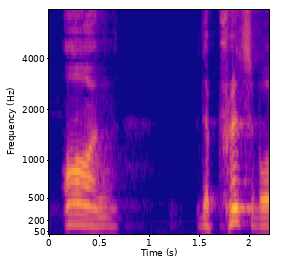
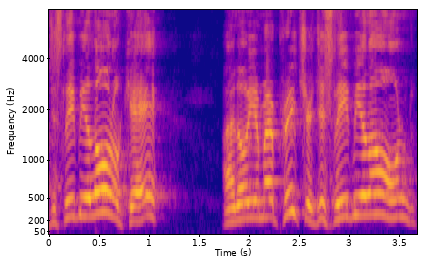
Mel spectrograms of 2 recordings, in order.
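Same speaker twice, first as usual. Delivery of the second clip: high, loud mock churchgoer pleading to be left alone; imitating a member who wants no preaching; whiny brush-off; 8 semitones higher, 7 dB louder than usual. Church member telling the preacher to back off, high mock whine.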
